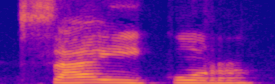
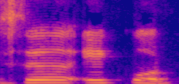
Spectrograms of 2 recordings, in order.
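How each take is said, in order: First: The word is pronounced as saikur. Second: The word is pronounced as seekor. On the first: The speaker calls it wrong. "dia bunyi saikur, dia tak bunyi seekor" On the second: The speaker calls it right. "imbuhan se kan, seekor"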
